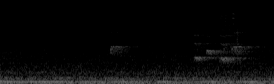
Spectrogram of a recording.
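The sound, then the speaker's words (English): A dog out in the hall in the living room gives a few short, high-pitched squeaks, one brief squeak followed by a quick cluster, faint over a steady low electrical hum. “Can you hear that little squeaking?”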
